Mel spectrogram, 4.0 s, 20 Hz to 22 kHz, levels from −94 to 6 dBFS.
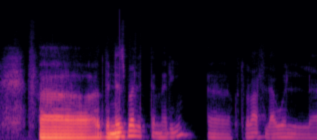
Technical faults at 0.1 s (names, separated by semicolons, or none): none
